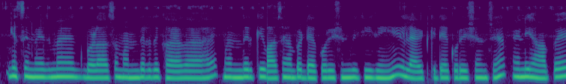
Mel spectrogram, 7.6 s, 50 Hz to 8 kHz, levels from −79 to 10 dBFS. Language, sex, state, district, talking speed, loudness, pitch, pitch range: Hindi, female, Bihar, Purnia, 215 wpm, -24 LUFS, 215 Hz, 205-230 Hz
